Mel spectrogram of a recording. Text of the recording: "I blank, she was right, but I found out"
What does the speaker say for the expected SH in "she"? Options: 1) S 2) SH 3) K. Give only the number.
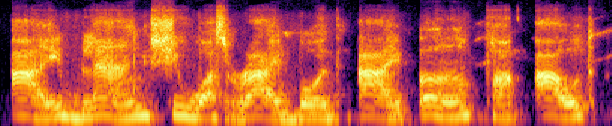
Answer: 2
